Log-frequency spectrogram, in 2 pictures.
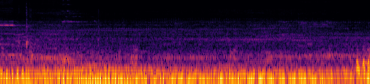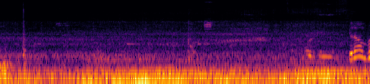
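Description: A learner's car at a driving school labours in first gear, its engine giving a steady, strained low rumble with road noise throughout, while muffled voices sit underneath.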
